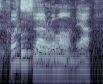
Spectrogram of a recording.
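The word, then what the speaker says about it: Künstlerroman: Kunstlerroman as well. Kunst, how do you say it? – Kunstlerroman, yeah.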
